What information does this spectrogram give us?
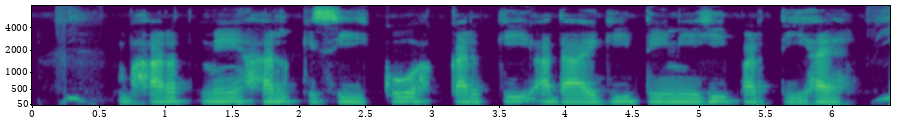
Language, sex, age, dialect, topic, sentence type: Hindi, male, 36-40, Marwari Dhudhari, banking, statement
